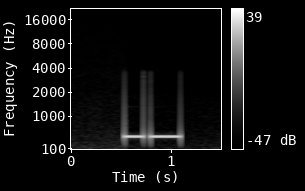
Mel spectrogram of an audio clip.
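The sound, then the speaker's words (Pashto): Telephone ringing tone on a phone-in line: two steady mid-pitched beeps in quick succession, the second longer, then silence. “بلې اړیکه اشته خو غږ نه راځي. بلې زبنګ غږ اورئ تاسو؟”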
